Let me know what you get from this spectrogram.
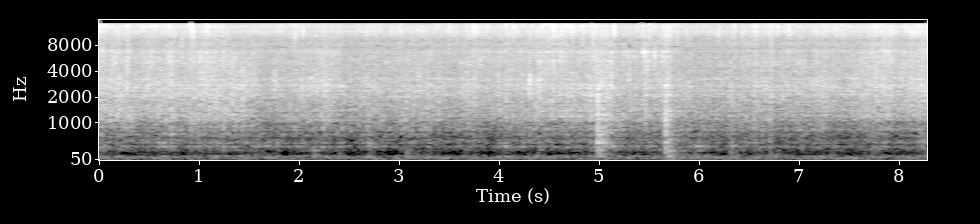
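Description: Turkey sausage and potato hash sizzling in a large pan on high heat, cooking off its liquid to crisp, as a spatula stirs and scrapes through it. Two short knocks about five seconds in.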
